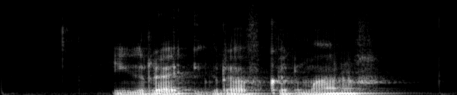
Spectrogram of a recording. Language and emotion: Russian, neutral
